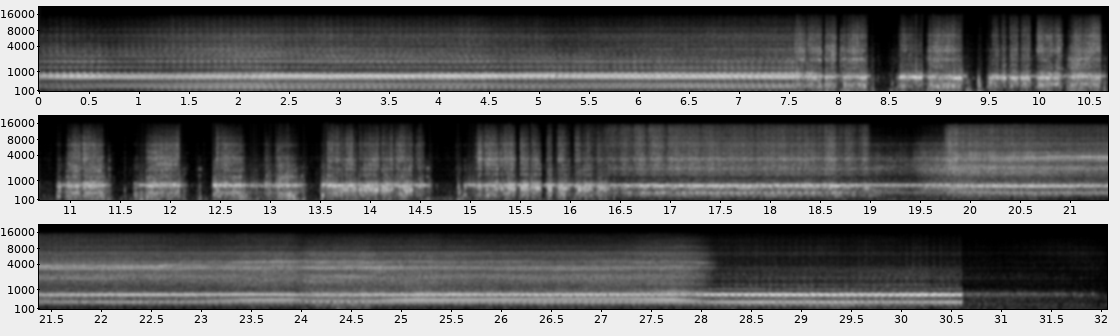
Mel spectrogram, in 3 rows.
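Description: Bowl gouge cutting the inside of a spinning walnut bowl on a wood lathe during finish turning, a steady cutting sound with a steady hum running under it. Between about 8 and 15 seconds in, the sound breaks off abruptly several times.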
